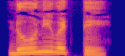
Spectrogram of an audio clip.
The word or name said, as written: ಡೋಣಿವಟ್ಟೆ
